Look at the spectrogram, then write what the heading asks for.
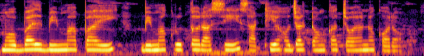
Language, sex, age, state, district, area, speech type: Odia, female, 18-30, Odisha, Malkangiri, urban, read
